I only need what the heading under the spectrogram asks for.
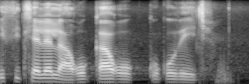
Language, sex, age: Northern Sotho, male, 21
